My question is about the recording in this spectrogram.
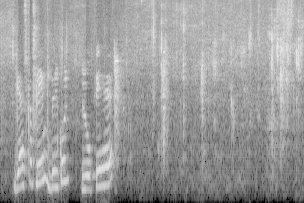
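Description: Sliced garlic frying in hot oil with panch phoran, bay leaf and dried red chillies in a non-stick pan: a steady sizzle with scattered crackles and spatter ticks, stirred with a silicone spatula. A woman's voice speaks over the sizzle for the first two seconds or so.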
